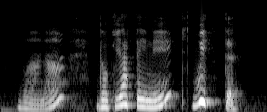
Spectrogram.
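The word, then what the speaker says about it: huit: دونك لو اش مع الوي، الاش هو حرف يخرج فقط كهواء، دونك ما ننطقوش وي، وكأني ابتديت الكلمة بالوي، وآخر حرف هو ت. ت. فوالا. دونك يعطيني 8.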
